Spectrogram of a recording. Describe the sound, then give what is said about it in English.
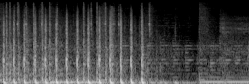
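Chain gun firing a dense, rapid burst of many sharp, evenly spaced shots at a loud level. The burst stops partway through, and a lower, steadier rumble follows. “Our line won't hold. The chain gun is tearing through us.”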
